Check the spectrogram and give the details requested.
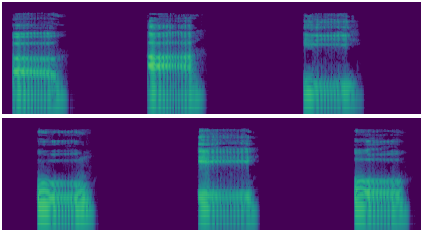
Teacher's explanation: આ ધ્વનિ મોઢામાં અવરોધાયા સિવાય સીધો જ સ્વર પેટીમાંથી આવતો અનુભવાય છે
